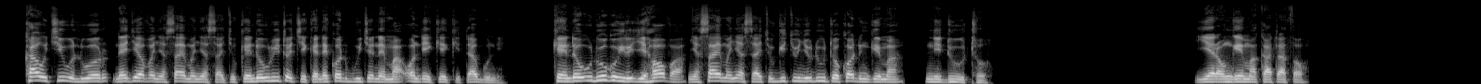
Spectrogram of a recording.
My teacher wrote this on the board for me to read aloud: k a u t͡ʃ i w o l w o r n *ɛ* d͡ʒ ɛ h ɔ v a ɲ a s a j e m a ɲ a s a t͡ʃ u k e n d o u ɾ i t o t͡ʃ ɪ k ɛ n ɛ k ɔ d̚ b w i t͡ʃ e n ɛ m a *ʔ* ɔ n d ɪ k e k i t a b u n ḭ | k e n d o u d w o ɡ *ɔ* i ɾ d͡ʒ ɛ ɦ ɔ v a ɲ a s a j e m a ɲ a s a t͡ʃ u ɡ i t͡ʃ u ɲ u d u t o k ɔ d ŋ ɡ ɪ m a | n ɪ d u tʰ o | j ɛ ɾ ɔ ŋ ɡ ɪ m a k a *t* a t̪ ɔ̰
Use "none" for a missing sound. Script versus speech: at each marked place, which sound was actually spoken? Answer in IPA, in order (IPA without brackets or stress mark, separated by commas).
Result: ɛ, ʔ, o, t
